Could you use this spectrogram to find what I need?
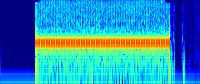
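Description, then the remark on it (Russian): A single steady telephone line tone while waiting for an operator after calling the company Samara Stroykom, holding one low-mid pitch for about two seconds, loud and alone with no voices, then cutting off cleanly, followed by a faint click. “Наберите добавочный номер сотрудника, либо дождитесь ответа оператора.”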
